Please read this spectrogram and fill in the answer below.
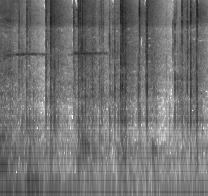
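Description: Clear plastic bag crinkling as hands pull it out of a cardboard box and handle it: a string of short, irregular crackles.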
